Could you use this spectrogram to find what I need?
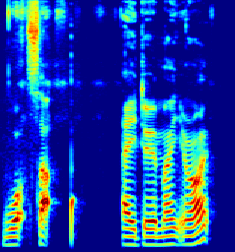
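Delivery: ordinary talk, nothing marked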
